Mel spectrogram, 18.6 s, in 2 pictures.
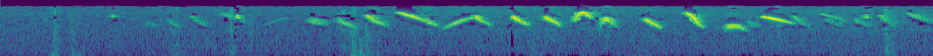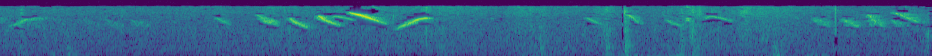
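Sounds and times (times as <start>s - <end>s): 
Green-winged Saltator singing whistled notes: 3.1s - 8.7s, 11.9s - 13.7s.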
